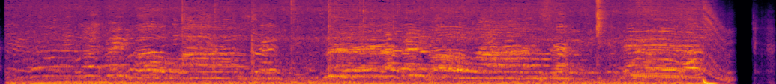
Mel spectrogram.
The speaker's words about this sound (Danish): Og det er lidt det samme, når … han er færdig med sine koncerter, så bliver der bare råbt og skræget det her.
